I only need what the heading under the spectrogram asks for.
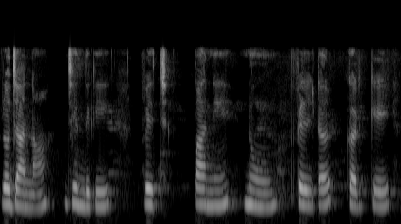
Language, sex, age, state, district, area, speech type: Punjabi, female, 30-45, Punjab, Jalandhar, urban, spontaneous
